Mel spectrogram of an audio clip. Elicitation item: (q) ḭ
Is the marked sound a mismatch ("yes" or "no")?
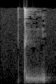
yes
